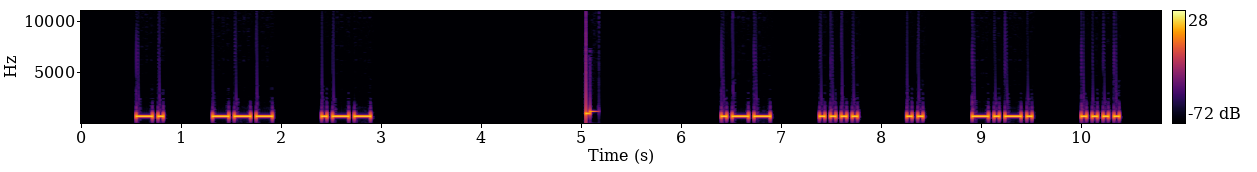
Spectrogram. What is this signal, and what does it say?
Morse code, heard as a keyed tone, about 22 wpm, spaced as for 12 wpm, 700 Hz. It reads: NOW WHICH
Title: 3x Character Spacing - Top 100 Words - 22wpm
